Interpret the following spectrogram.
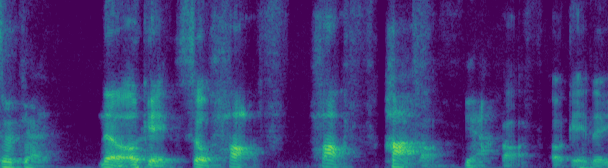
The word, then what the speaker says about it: Hopf: And Lola, Lola just got here and she's chastising me because the P is silent, Lola says, apparently. So you could have corrected me, Michael. Get it right, man. It's okay. No, okay. So Hopf.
